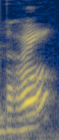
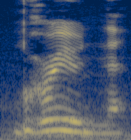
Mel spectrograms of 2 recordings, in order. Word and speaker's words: brune: we said il est brun. But when we were talking about the young lady, elle est brune with an E at the end. And you hear how it changes the pronunciation. Brun, brune. Same thing with them being tall.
